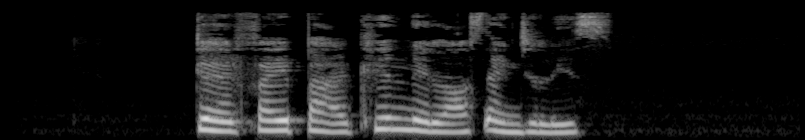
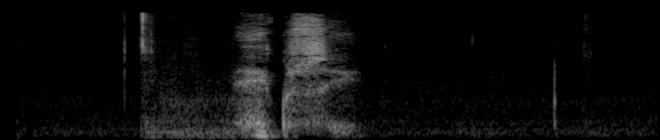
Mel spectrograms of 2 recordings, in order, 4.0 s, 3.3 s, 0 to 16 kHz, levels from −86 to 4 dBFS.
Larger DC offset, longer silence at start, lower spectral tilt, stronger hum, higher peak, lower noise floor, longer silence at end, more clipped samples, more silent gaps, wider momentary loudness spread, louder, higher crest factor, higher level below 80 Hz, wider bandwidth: neither; first, 1 s vs 0.7 s; first, -4.5 dB/octave vs -1.5 dB/octave; neither; first, -6 dBFS vs -12 dBFS; about the same, -75 dBFS vs -72 dBFS; second, 1 s vs 1.55 s; neither; neither; second, 8 LU vs 19 LU; first, -23 LUFS vs -35 LUFS; second, 20 dB vs 32 dB; about the same, -80 dBFS vs -80 dBFS; about the same, 11.5 kHz vs 11.5 kHz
